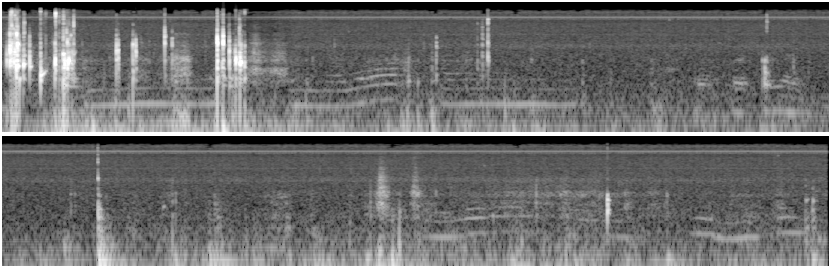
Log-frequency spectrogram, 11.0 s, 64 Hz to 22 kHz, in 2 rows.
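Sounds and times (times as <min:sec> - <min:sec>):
bathwater sloshing: 0:00.0 - 0:01.8.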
